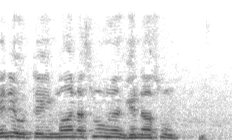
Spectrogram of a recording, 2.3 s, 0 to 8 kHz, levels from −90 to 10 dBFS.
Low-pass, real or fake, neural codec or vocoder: 7.2 kHz; real; none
